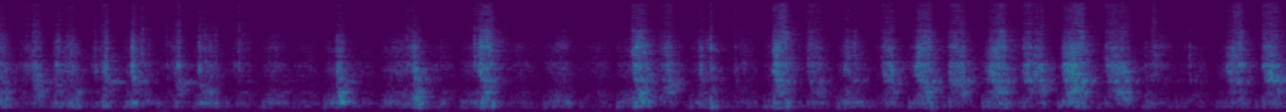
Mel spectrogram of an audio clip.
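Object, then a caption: Wax-coated scratch-art paper scraped with a wooden stylus. A wooden stylus scratches across the top area of a black-coated scratch-art card page bound in a spiral book. It makes a quick, uneven run of short, dry rasping strokes with a bright, papery texture and almost no low end, each stroke fading almost at once.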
